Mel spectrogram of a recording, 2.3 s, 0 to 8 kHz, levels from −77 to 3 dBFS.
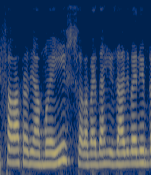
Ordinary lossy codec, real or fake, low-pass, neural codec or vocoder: MP3, 64 kbps; fake; 7.2 kHz; codec, 44.1 kHz, 3.4 kbps, Pupu-Codec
